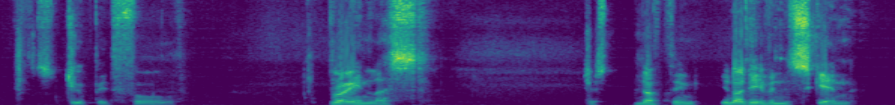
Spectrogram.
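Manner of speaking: low mutter under breath. Voicing a vampire just after it stabs someone: muttering under his breath. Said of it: "mutter under his breath".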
